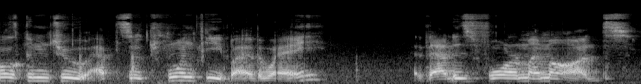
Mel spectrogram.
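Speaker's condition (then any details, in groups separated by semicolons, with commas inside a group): Cerebral palsy; limbs affected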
